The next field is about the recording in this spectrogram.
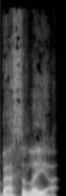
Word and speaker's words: basileia: Now, the word kingdom in John 18:36 is the Greek noun basileia. Basileia is spelled B-A-S-I-L-E-I-A.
